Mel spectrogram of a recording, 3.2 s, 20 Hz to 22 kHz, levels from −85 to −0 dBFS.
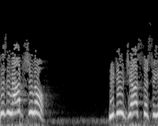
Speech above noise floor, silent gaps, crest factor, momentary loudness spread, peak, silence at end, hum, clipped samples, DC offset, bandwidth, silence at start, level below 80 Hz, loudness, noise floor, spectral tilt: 40 dB; none; 10 dB; 7 LU; -10 dBFS; 0 s; none; under 0.1%; under 0.1%; 7.4 kHz; 0 s; -48 dBFS; -19 LUFS; -58 dBFS; -2 dB/octave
